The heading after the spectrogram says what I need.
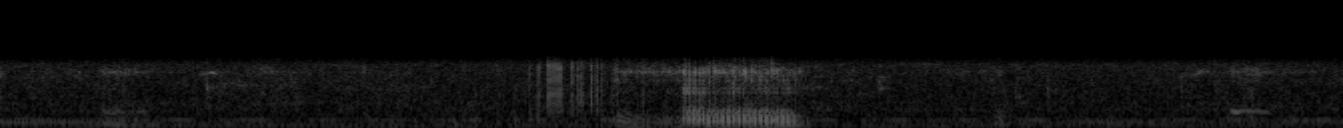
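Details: Soft snuffling snores with one louder rattling snore from a French bulldog during a Sunday nap; snoring.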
